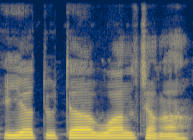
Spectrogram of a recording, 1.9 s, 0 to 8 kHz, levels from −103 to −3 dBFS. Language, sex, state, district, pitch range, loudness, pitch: Wancho, male, Arunachal Pradesh, Longding, 140-150 Hz, -15 LUFS, 145 Hz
